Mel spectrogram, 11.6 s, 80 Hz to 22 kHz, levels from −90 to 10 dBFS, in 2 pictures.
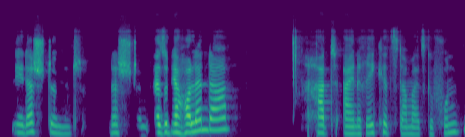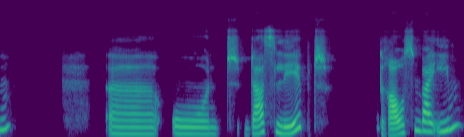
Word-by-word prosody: Ne, 225 -1 -3
das 245 +3 +2
stimmt. 205 -5 -1 0.3
Das 225 0 -3
stimmt. 200 -1 -2
Also, 230 +1 +5
der 235 -1 +5
Holländer 300 +6 +5 1.0
hat 220 0 0
ein 200 -1 +1
Rehkitz 220 +3 -5
damals 190 -1 -7
gefunden 235 - -8 1.3
äh, 190 -1 -3 0.2
und 190 -2 -1
das 195 +9 +1
lebt 225 - +1 0.6
draußen 205 - +3
bei 265 -2 +6
ihm, 270 +7 -1
215 Hz, 105 wpm, -25 LUFS, 195-240 Hz, 1.3 s, bei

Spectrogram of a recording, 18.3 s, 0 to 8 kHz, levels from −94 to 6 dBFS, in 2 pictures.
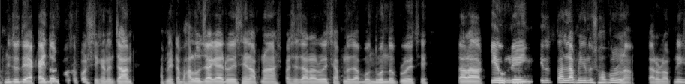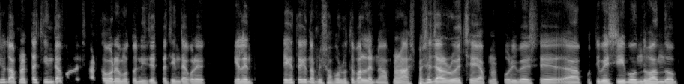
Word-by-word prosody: আপনি 145 0 -2
যদি 145 0 +3
একাই 135 +2 +6
১০ 130 - +5
বছর 130 0 -10
পর 120 - 0
সেখানে 125 -1 -2
যান, 115 0 +7 0.4
আপনি 120 0 -7
একটা 120 -1 -4
ভালো 120 +2 +3
জায়গায় 120 0 +6
রয়েছেন। 120 +1 +2
আপনার 115 0 -2
আশেপাশে 115 +1 -7
যারা 115 0 +2
রয়েছে, 120 +1 0
আপনার 120 -1 -3
যারা 110 -2 -1
বন্ধু 125 +4 0
বান্ধব 130 -2 +1
রয়েছে, 120 0 -1 0.5
তারা 130 0 +6 0.2
কেউ 165 +1 +6 0.2
নেই। 150 0 +7 0.2
কিন্তু 165 0 -4
তাহলে 180 -3 +1
আপনি 165 +1 -2
কিন্তু 160 -1 -1
সফল 155 +2 0
না। - - -2 0.3
কারণ 115 +2 -2
আপনি 140 +5 -8
শুধু 150 -2 -2
আপনারটা 140 +2 -2
চিন্তা 140 -1 -1
করলেন, - - -15
স্বার্থপরের 125 0 -1
মত 120 - -5
নিজেরটা 125 +2 -5
চিন্তা 125 0 -2
করে 115 0 0 0.5
গেলেন। 115 -1 +2 0.4
সেক্ষেত্রে 135 +1 -1
কিন্তু 135 -1 -1
আপনি 135 - -5
সফল 130 +1 -3
হতে 135 - -5
পারলেন 125 -4 +1
না। - - -6
আপনার 130 +2 -3
আশেপাশে 125 +5 -3
যারা 135 0 +5
রয়েছে, 130 0 -2 0.2
আপনার 115 0 -10
পরিবেশের 115 0 -2 0.2
আ - - 0 0.2
প্রতিবেশী 115 -1 -2
বন্ধু-বান্ধব 115 0 +1
125 Hz, 195 wpm, -22 LUFS, 115-135 Hz, 0.5 s, যান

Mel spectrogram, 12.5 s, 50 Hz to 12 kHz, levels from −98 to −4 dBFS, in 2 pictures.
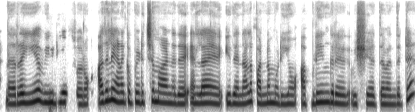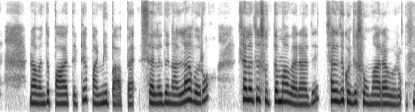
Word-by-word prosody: நிறைய 250 +4 +2 0.2
வீடியோஸ் 260 -1 0
வரும். 215 0 -6
அதில 310 +4 +4
எனக்கு 270 0 -1
பிடிச்சமானது 255 -3 0 0.2
எல்லாம், 245 +1 +2 0.3
இது 240 - -1
என்னால 245 +5 -2
பண்ண 235 +1 -2
முடியும் 230 0 -4
அப்பிடிங்கிற 260 +1 0 0.2
விஷயத்த 225 -1 -3
வந்துட்டு, 225 - -3 0.5
நான் 245 -1 +2
வந்து 270 +3 -1
பார்த்துட்டு 235 +5 -1
பண்ணி 245 +3 0
பாப்பேன். 215 +8 -6 0.2
சிலது 245 0 +2
நல்லா 265 +8 +4
வரும், 310 +9 -2 0.5
சிலது 335 0 +6
சுத்தமா 285 +1 +4
வராது, 220 +5 -3 0.2
சிலது 300 +1 +5
கொஞ்சம் 260 0 -1
சுமாரா 230 -1 0
வரும். 210 0 -9
245 Hz, 140 wpm, -22 LUFS, 230-270 Hz, 0.5 s, சிலது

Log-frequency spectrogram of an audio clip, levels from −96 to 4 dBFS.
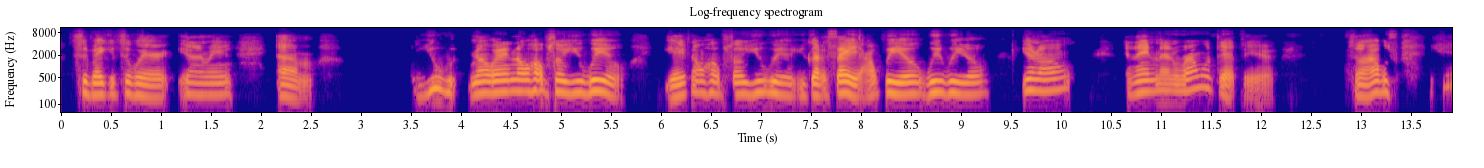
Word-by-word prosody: to 200 - 0
make 180 0 +1
it - - -7
to 195 -2 -1
where 160 -3 -1
you - - -5
know 185 - -3
I - - -3
mean? 180 0 -4 0.5
Um, - - -1 1.0
you 185 +11 -5
w 240 -4 -4
no, 195 +3 +2
ain't 215 +2 +4
no 220 0 +3
"Hope 220 -1 +2
so." 215 - +1
You 200 0 0
will. 210 -3 +3 0.4
Yeah, 155 +2 0
ain't 180 +2 -1
no 205 - -2
"Hope 195 0 -3
so." 185 - -1
You 190 +3 -2
will, 190 -4 -1
you - - -10
gotta 170 0 +2
say, 195 -4 +7
"I - - -2
will. 190 -1 +4
We 205 +3 +2
will," 190 0 -2 0.3
you 235 +1 +2
know? 230 +2 -1 0.5
And - - -7
ain't 215 +2 +4
nothing 115 -1 -1
wrong 255 - 0
with 270 -4 -7
that - - 0
there. - - -8 0.7
So - - -3
I 180 +6 +3
was 210 -2 -5 0.4
Yeah. 300 - -13
195 Hz, 200 wpm, -23 LUFS, 180-215 Hz, 1.0 s, say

